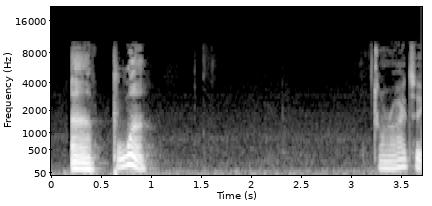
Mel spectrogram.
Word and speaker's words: point: Un point. Un point. Alright, so you can see that here the only difference is the final letter, okay, but then they are pronounced the same way and both of them are masculine.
